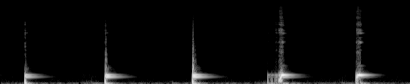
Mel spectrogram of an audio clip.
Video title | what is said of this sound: Why Does Podcastage Tap on Microphones? - Microphone Resonance | you can clearly hear that there is an actual tone being generated whenever you touch the microphone or if you scrape the grille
